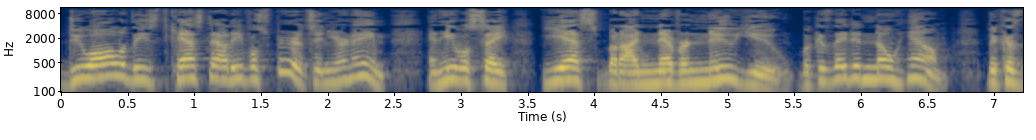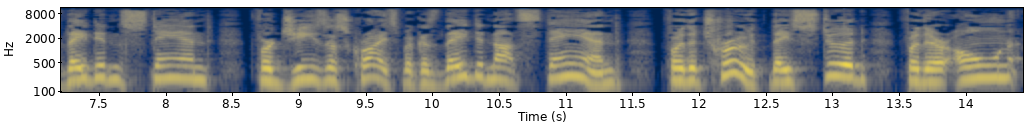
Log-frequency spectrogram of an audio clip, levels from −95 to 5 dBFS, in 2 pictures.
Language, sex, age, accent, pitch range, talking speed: English, male, 40-59, American, 150-185 Hz, 190 wpm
